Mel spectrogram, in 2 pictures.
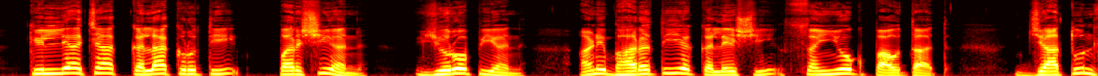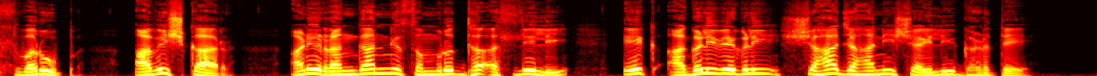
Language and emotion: Marathi, neutral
